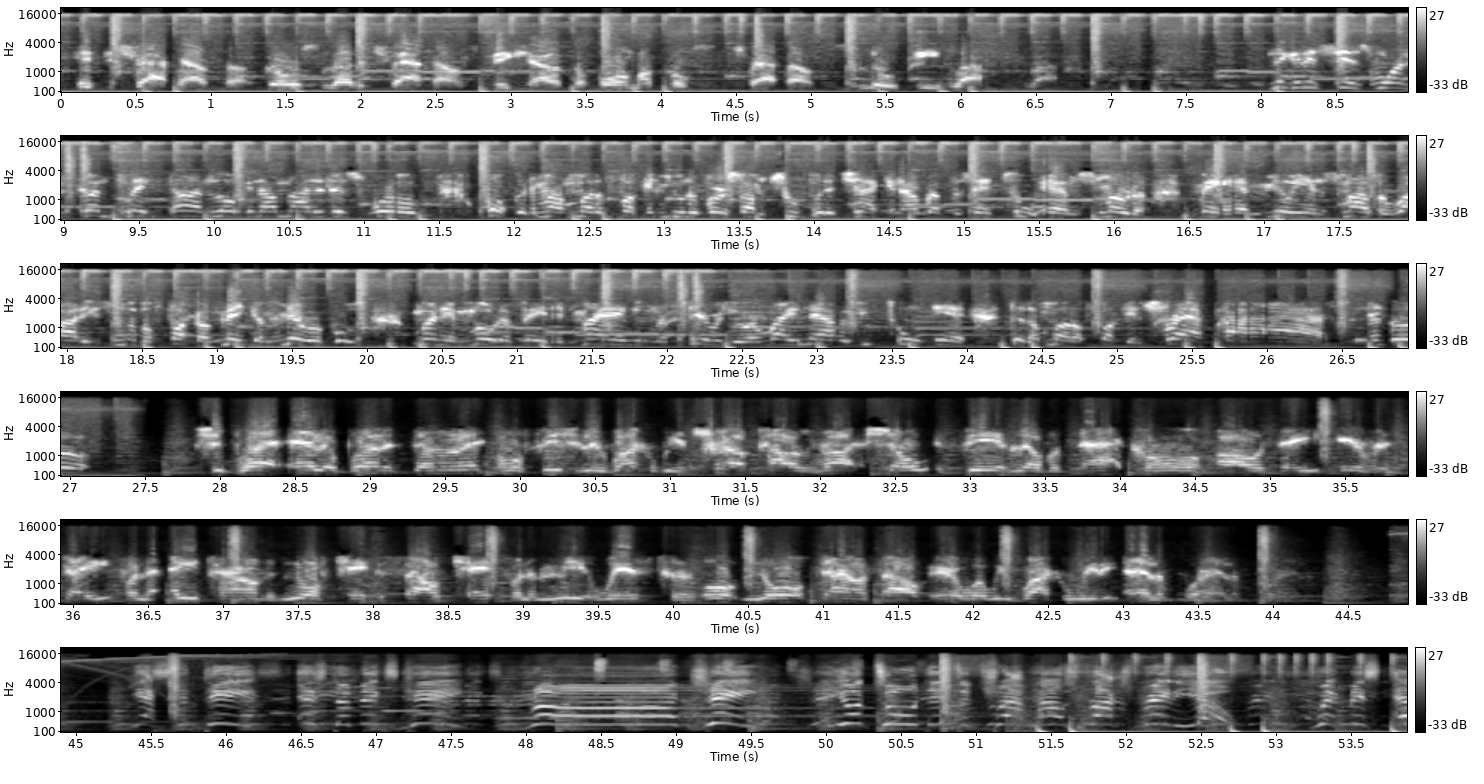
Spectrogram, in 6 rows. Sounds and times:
Music: 0:00.0 - 0:53.8.

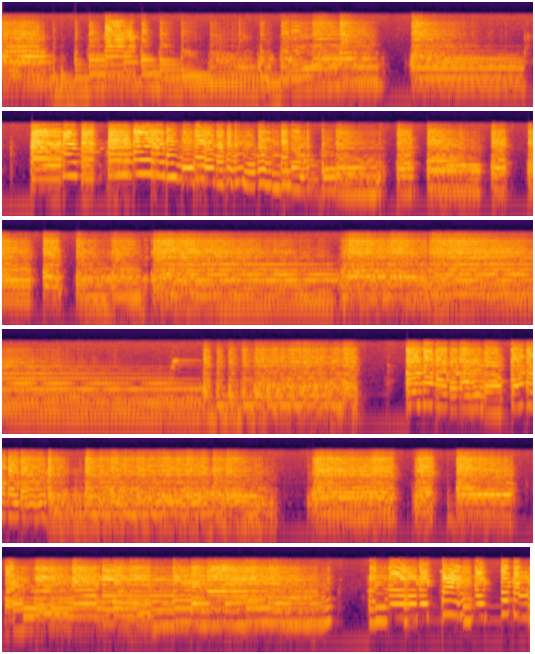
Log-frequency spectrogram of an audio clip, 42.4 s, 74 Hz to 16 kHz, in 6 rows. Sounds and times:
Music: 0:00.0 - 0:42.4.

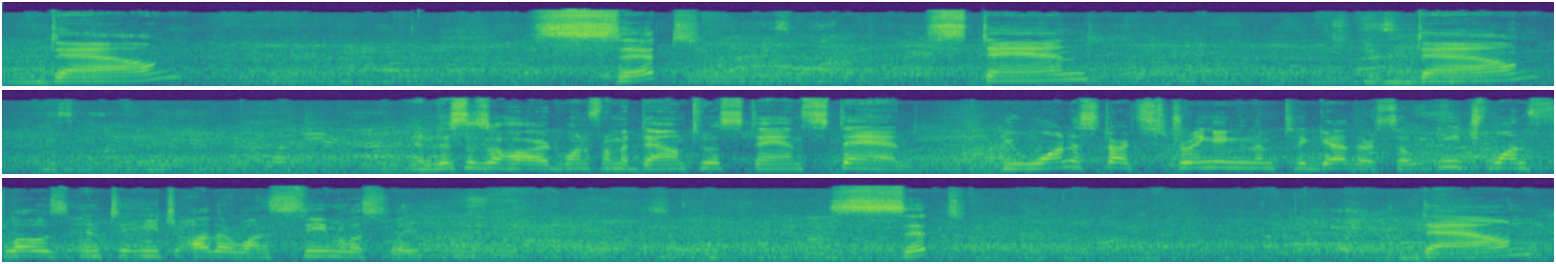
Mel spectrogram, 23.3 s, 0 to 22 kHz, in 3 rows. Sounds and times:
Speech: 0:00.1 - 0:01.0, 0:02.6 - 0:03.5, 0:04.6 - 0:05.5, 0:06.8 - 0:07.7, 0:09.8 - 0:17.7, 0:19.6 - 0:20.4, 0:22.5 - 0:23.2.

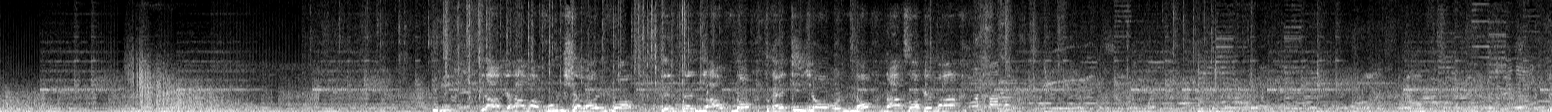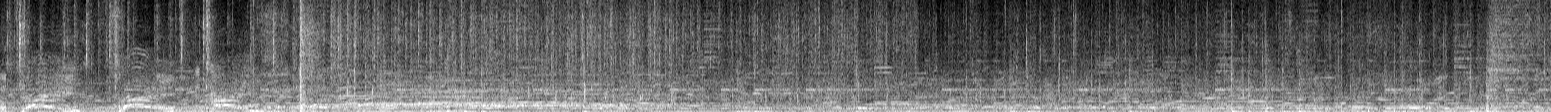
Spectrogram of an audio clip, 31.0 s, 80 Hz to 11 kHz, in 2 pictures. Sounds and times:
Music: 0:00.0 - 0:31.0
Speech: 0:04.3 - 0:10.2, 0:13.8 - 0:18.5.

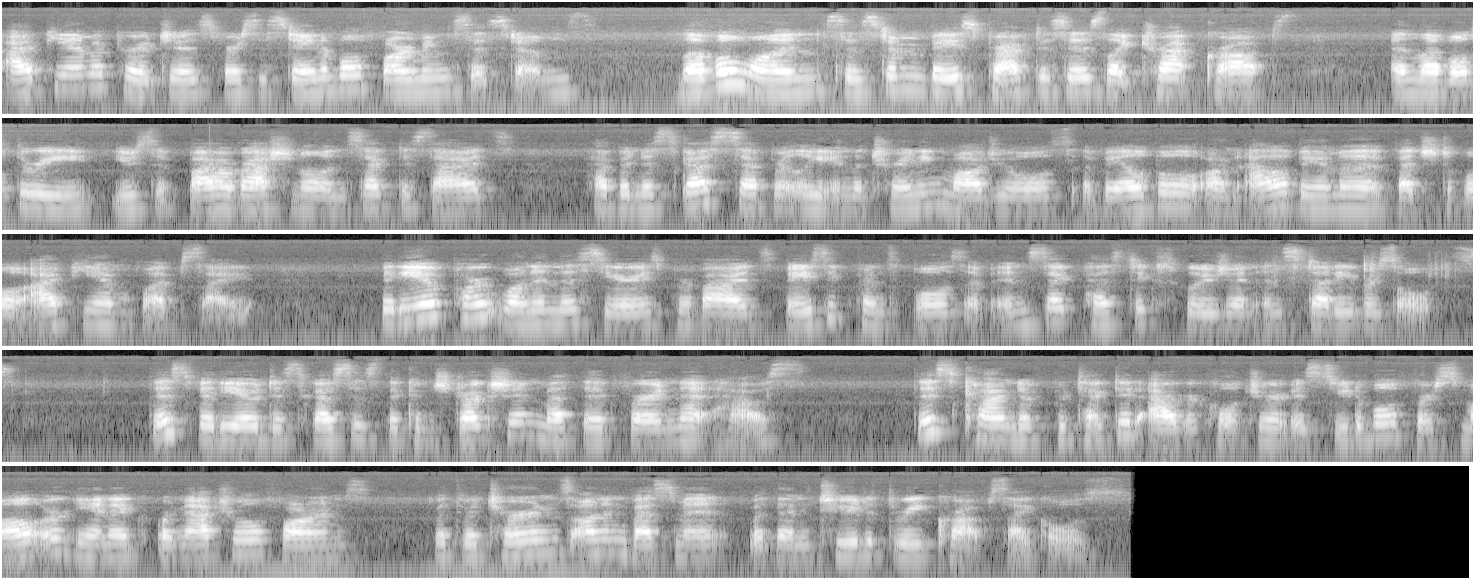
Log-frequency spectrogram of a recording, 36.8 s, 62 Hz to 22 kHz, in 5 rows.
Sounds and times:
Speech: 0:00.0 - 0:16.0, 0:16.6 - 0:22.2, 0:22.8 - 0:35.1.

